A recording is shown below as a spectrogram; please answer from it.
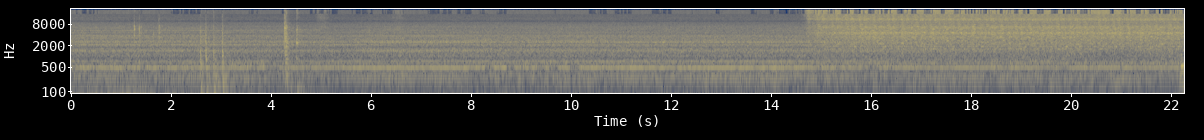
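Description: A Rottler F2B boring machine cutting a cylinder bore in a Mopar 360 engine block gives a continuous mechanical whir with steady tonal hum, a couple of sharp clicks early on, and a brighter high-pitched cutting tone in the last third.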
